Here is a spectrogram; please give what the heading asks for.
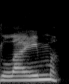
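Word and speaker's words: Laimhín: to be lime it's it's like 15 letters but it's probably just pronounced lime Nikita lime spelled l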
